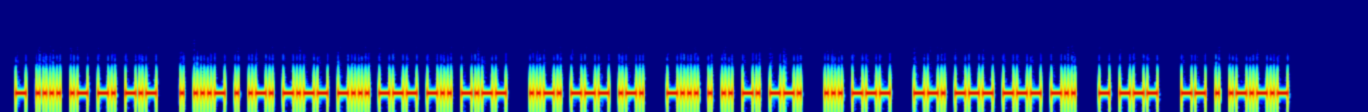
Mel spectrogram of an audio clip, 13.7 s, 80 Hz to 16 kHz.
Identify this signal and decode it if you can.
Morse code, heard as a keyed tone, about 34 wpm, 700 Hz. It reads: THANK EVERYBODY FOR BEING SO GOOD TO ME.
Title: Sentences from Top 1400 Words 35wpm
